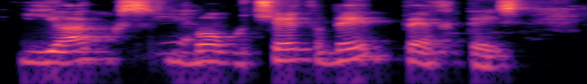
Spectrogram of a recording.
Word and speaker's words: Jacques Boucher de Perthes: ¿Cómo se pronuncia? Jacques Boucher de Perthes.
